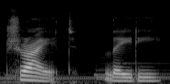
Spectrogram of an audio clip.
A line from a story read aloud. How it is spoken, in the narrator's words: told her in an icy tone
